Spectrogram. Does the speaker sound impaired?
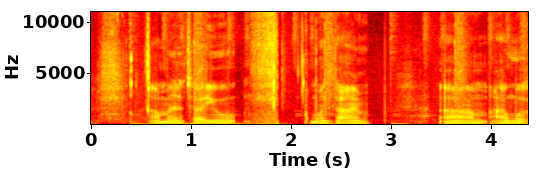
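Yes: cerebral palsy; pre-op sedatives.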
